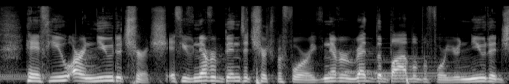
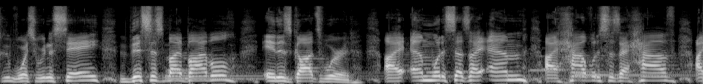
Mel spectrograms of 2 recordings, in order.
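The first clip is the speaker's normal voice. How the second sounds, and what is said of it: Loud, emphatic voice. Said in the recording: “in a big loud voice.”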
